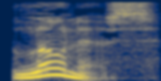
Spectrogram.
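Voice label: "lowness", British English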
